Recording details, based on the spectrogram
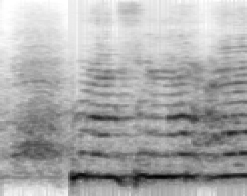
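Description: A crowd roars a sustained, chant-like shout in unison at a religious sermon gathering, answering a takbir call; the loud, tonal cry swells twice in quick succession.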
